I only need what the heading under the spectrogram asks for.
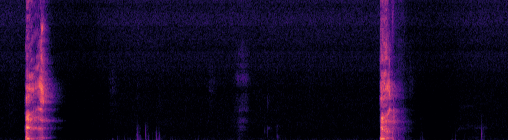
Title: why i have the hiccups so bad ? xD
